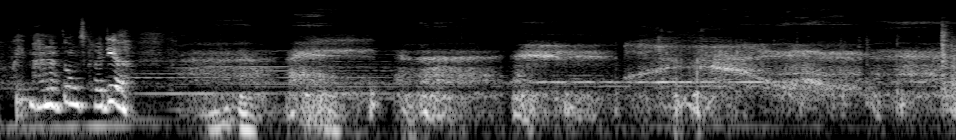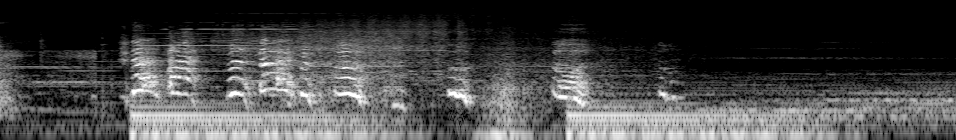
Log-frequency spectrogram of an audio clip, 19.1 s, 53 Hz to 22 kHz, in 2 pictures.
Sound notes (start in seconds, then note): 6.3 snarling; 11.5 yelling; 12.0 both yelling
